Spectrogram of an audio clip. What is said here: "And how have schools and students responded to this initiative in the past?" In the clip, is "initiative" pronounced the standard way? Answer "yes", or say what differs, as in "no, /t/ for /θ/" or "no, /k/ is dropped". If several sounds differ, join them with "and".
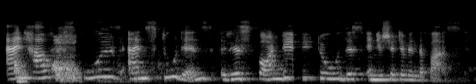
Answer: yes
